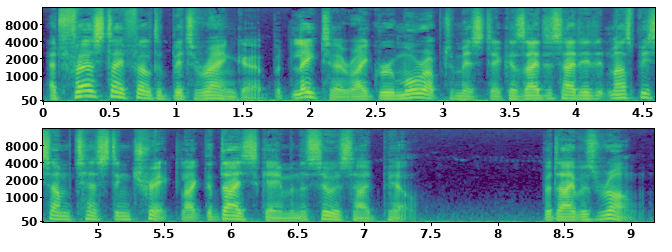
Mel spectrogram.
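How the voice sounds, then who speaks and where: A man playing a brooding, proud young narrator in a radio drama, telling his story in measured literary phrases. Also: mid-range voice, animated, a bit bright, no room sound. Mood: bitter, resigned. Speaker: first-person narrator.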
